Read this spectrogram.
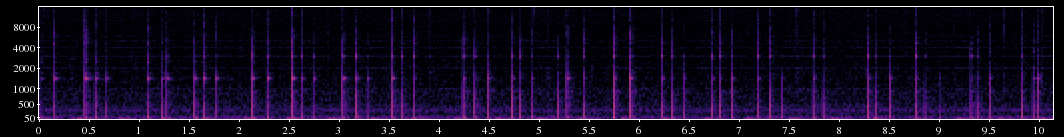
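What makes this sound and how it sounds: Long nails and fingertips tap and scratch a long, light-coloured solid wooden plank held upright. The result is a quick, irregular run of short, dry knocks and clicks that die away almost instantly, with a low, hollow body and faint scratching between hits, over a quiet steady hum.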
